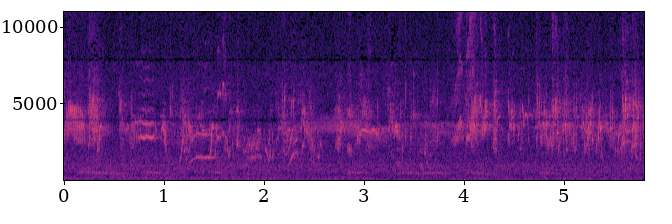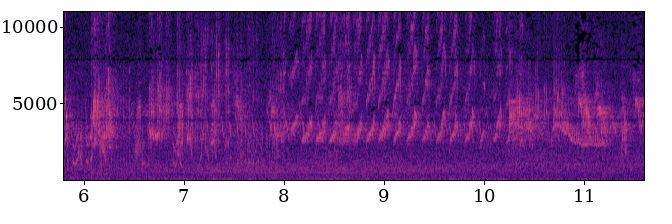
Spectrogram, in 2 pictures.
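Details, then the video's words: Common house martin defending its nest against its own partner, 20 May 2015: a long, unbroken stream of busy, high chirping twitter with quick rattling runs and rising notes, and a faint low hum beneath. "Mehlschwalbe verteidigt Nest - Who is Boss? swallow twitters"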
